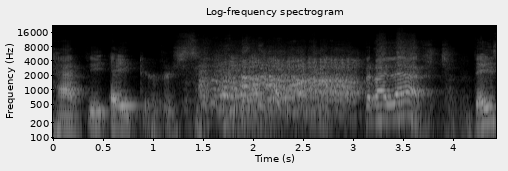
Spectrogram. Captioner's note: laughing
